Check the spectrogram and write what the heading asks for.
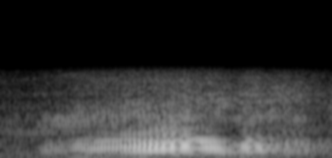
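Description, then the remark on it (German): A powerful motorcycle engine revs up strongly while being ridden on a road, its pitch climbing and holding loud before easing slightly, with steady wind and road rumble underneath and no voices. “Ja, das mag ich übrigens, wenn ich immer so ein bisschen stärkere Motorräder fahre”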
